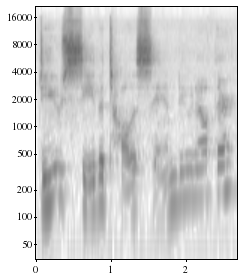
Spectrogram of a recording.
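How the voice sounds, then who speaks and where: A man's voice: on the high side, expressive, unhurried, darkish tone, pitched above the performer's own voice. Man voicing male desert guide, confident, knowing, children's storybook adventurer. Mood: warning. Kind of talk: children's storybook read aloud.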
